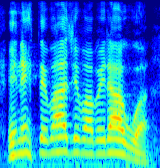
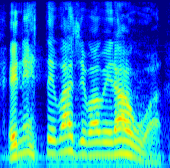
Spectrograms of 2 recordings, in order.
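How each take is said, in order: Both takes have the same delivery.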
